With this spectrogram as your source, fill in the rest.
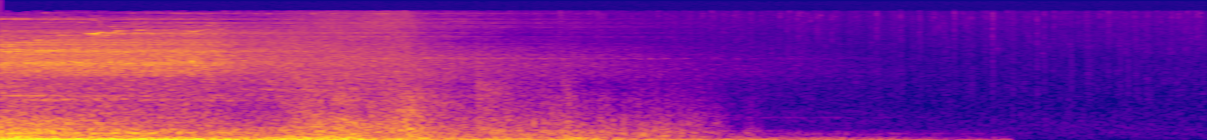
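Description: A deep triumphant game fanfare booms and fades away.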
